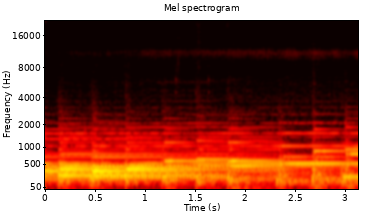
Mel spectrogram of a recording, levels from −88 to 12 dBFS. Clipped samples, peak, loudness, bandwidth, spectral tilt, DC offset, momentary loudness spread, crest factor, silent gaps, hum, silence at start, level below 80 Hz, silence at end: under 0.1%; -8 dBFS; -21 LUFS; 3.3 kHz; -10.5 dB/octave; under 0.1%; 7 LU; 14 dB; none; none; 0 s; -52 dBFS; 0 s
